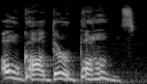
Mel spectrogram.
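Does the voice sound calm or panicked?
panicked. It is said urgently, with dramatic panic. The speaker calls it right. "You say"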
